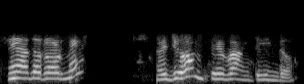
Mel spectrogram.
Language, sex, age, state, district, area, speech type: Santali, female, 30-45, West Bengal, Malda, rural, conversation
